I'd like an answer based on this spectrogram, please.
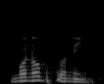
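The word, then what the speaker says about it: monopsony: चलो अगला लिखो, मोनोपसोनी। पी साइलेंट है यहाँ पर। मोनोसोनी या मोनोपसोनी। बताओ इस मार्केट में क्या होगा?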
